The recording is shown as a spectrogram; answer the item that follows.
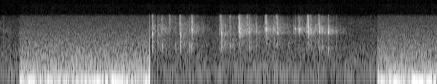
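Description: Faint typing on a computer keyboard: a quick run of about a dozen keystrokes through the middle, starting about one and a half seconds in.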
